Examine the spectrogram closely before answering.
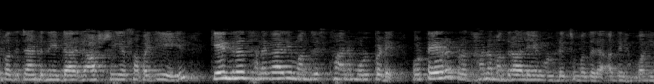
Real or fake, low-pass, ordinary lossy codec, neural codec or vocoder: fake; 5.4 kHz; MP3, 24 kbps; vocoder, 24 kHz, 100 mel bands, Vocos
